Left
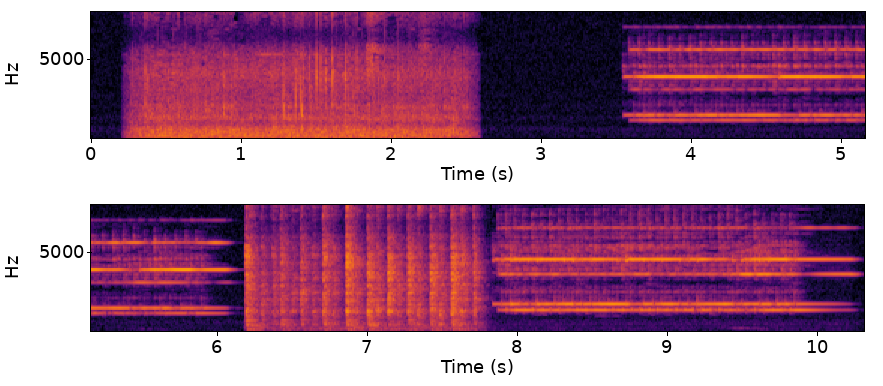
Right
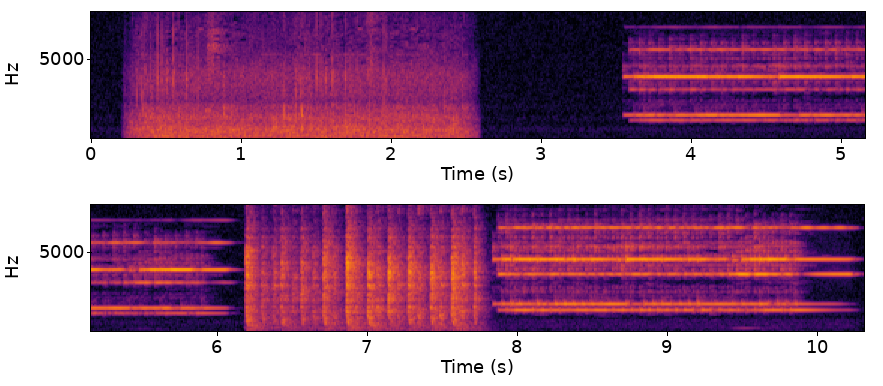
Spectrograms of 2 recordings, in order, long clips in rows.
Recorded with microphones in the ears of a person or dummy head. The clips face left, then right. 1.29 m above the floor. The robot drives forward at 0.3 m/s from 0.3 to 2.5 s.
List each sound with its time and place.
3.5 s a phone ringing: 50° left (ahead or behind), 1.3 m
6.2 s typing on a keyboard: 50° left (ahead or behind), 2.5 m
7.8 s a phone ringing: 25° left (ahead or behind), 1.3 m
